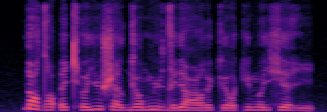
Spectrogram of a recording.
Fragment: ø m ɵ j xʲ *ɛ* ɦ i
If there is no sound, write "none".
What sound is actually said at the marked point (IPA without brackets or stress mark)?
ɛ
